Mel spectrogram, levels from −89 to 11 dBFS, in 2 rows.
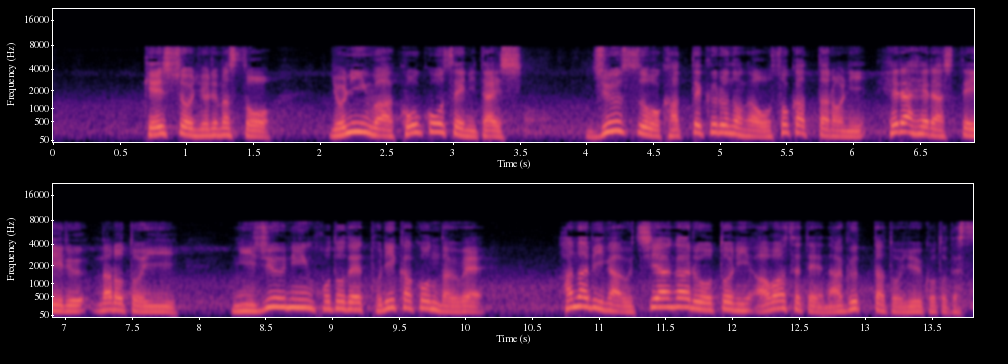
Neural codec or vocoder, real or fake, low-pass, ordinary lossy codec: none; real; none; none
